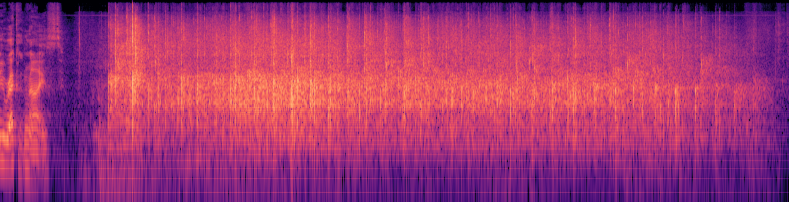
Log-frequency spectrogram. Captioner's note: applause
